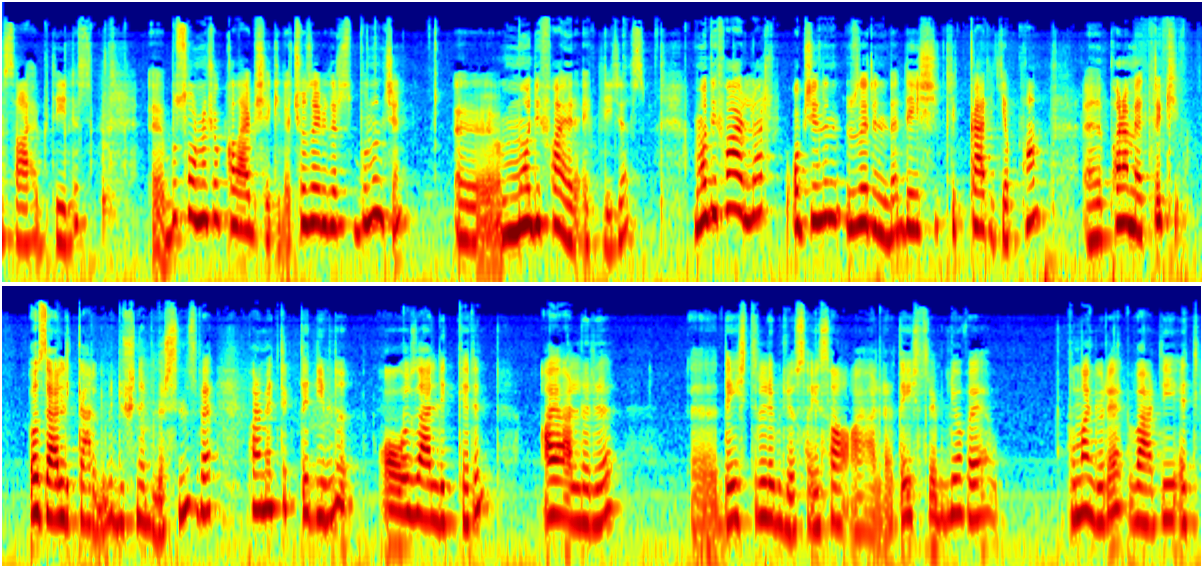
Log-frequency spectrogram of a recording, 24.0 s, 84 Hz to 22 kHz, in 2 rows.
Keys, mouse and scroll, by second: 0.2-0.6 scroll down 2, 0.6-3.0 middle drag, 3.0 Tab, 3.5 Tab, 3.9 click, 6.3 click, 7.1-10.9 middle drag, 15.7-16.2 scroll up 2, 16.2-19.2 middle drag, 21.0-23.9 shift+middle drag.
